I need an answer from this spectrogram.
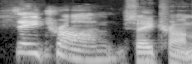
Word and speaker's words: Satrom: How do you pronounce that? Satrom? Satrom.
